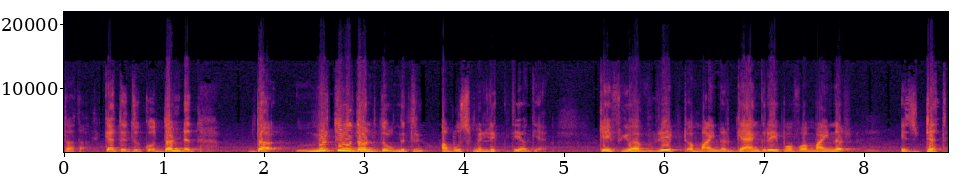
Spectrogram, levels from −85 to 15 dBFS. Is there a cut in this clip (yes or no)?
no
